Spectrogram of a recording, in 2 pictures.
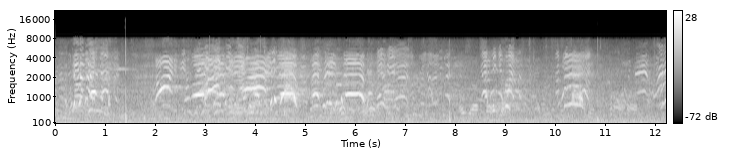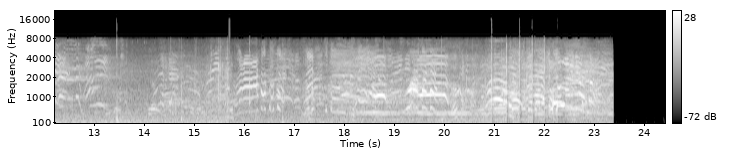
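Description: Young women shout and call out to each other outdoors.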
